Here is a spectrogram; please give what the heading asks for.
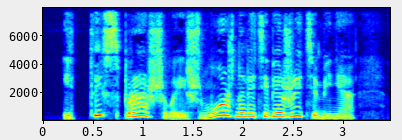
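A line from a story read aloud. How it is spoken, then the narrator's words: Bitter exclamation. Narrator (Russian): воскликнул он с горечью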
